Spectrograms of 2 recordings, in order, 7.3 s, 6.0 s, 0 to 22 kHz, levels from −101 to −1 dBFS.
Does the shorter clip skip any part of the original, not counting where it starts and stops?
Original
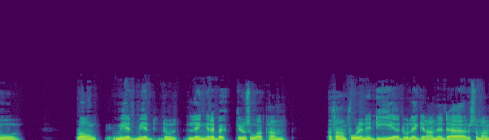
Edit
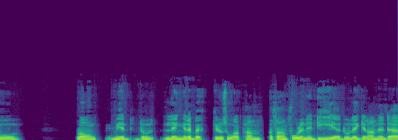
yes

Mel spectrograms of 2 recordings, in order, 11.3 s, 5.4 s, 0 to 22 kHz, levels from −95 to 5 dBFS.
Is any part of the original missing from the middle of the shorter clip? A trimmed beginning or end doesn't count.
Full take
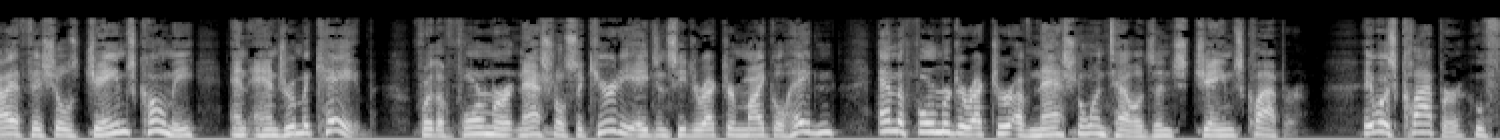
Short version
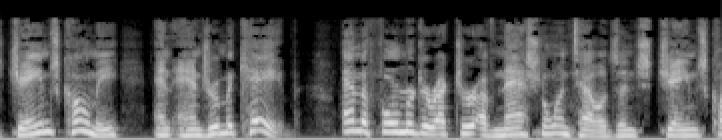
yes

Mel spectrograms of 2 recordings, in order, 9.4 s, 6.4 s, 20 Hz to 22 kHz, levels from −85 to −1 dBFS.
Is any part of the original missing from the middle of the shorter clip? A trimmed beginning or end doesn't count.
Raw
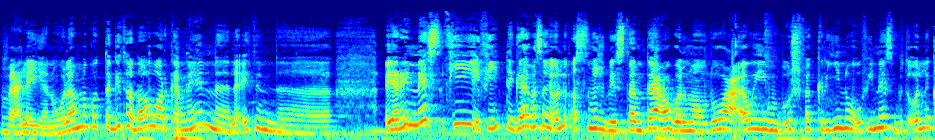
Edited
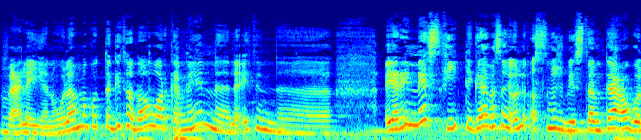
yes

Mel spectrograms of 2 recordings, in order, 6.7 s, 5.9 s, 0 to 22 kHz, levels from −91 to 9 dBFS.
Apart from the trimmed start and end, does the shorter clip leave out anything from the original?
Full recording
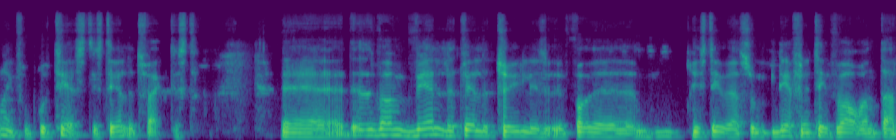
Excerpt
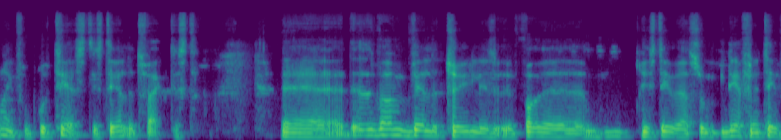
yes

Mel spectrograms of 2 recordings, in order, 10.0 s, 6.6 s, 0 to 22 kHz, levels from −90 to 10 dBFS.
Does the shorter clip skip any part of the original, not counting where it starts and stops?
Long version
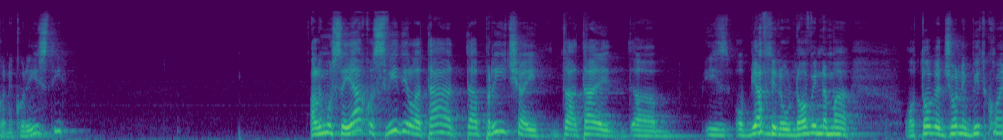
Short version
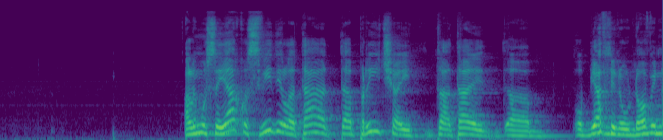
yes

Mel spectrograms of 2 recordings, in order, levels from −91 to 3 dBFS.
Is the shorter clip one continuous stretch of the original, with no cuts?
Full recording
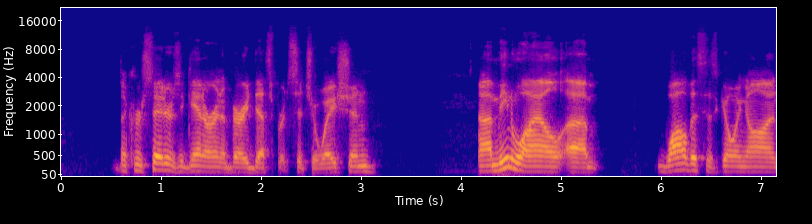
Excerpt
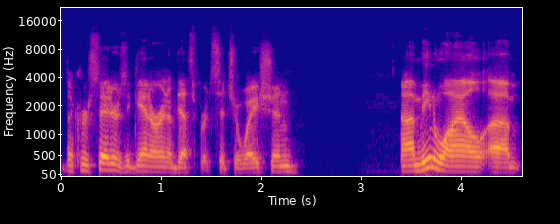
no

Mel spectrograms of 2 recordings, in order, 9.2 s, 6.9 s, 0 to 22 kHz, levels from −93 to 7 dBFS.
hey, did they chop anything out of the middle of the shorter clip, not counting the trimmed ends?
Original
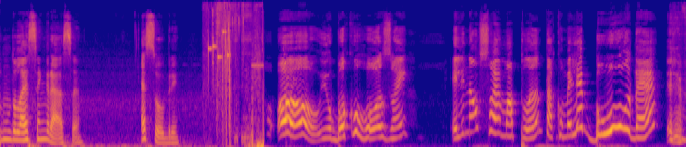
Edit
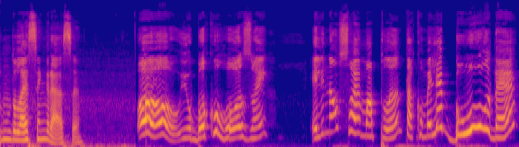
yes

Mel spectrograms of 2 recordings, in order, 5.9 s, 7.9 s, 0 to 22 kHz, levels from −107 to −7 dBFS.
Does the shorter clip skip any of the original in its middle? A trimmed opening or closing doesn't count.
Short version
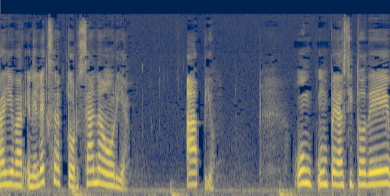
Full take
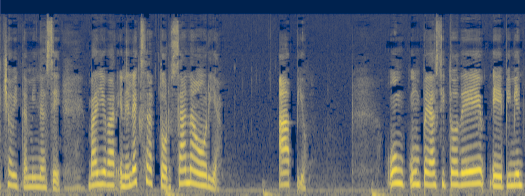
no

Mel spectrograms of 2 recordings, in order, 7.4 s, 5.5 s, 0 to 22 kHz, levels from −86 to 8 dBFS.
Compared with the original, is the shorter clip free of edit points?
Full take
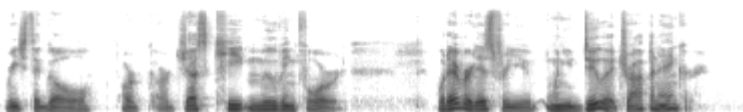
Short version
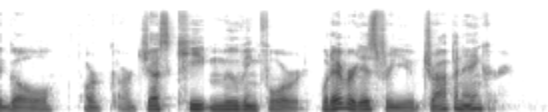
no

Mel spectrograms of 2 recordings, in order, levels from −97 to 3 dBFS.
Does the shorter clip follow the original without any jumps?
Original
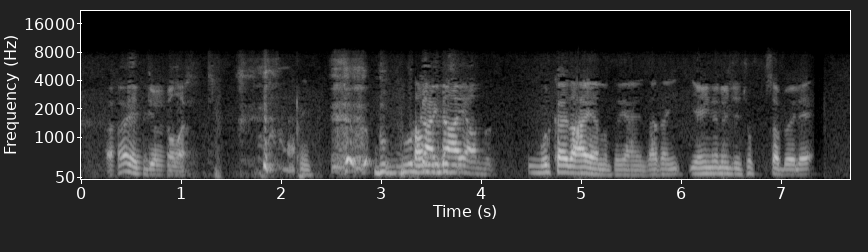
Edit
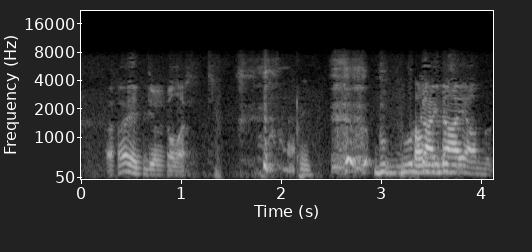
yes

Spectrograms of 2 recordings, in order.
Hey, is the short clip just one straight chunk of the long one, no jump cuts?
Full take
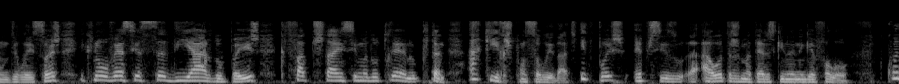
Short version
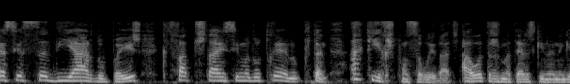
no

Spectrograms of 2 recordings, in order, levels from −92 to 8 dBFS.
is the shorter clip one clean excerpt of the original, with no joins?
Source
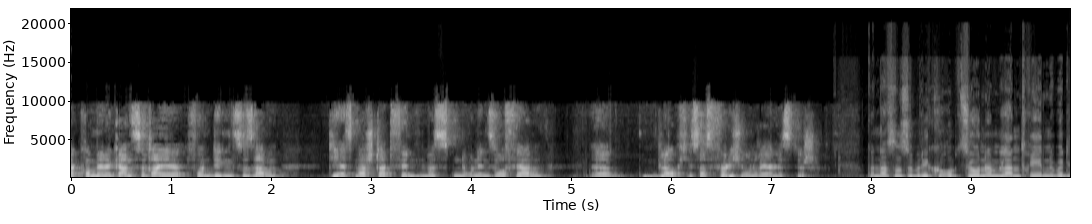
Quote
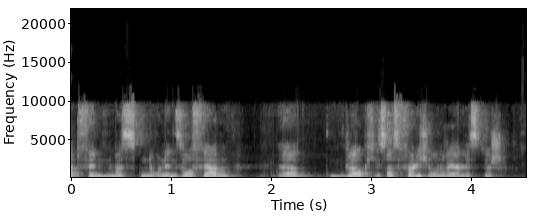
yes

